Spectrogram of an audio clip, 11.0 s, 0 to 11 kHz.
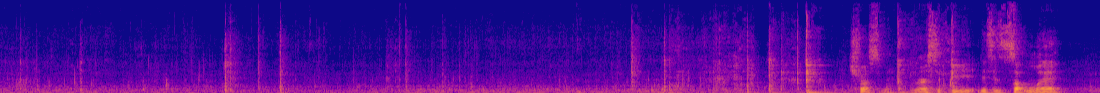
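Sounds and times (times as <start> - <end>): low steady background hum: 0.0 - 11.0
faint sharp clicks and taps: 2.2 - 3.0.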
